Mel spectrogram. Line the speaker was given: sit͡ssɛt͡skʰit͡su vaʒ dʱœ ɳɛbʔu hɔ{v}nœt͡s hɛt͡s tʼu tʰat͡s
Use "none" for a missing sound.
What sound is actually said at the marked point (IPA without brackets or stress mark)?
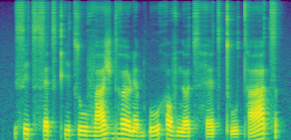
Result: v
